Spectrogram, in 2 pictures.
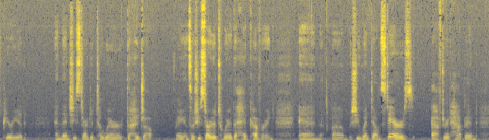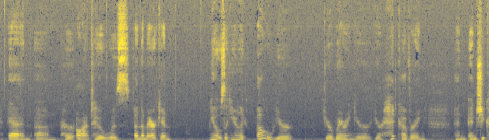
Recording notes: All three of us were sick during recording, so please excuse coughing, sniffling's, and sneezing's.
